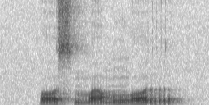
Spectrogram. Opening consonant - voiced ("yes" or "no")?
no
